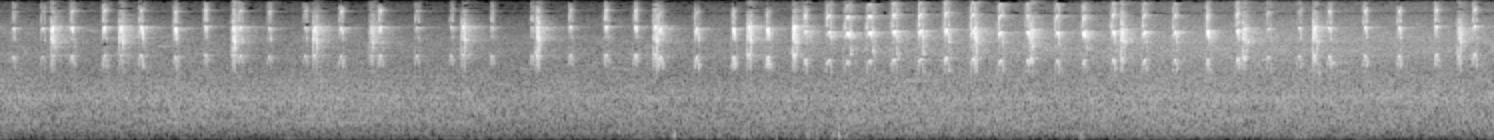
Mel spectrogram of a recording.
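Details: A young woodpecker sitting in a tree nest hole, wanting to be fed while its parents want it to leave the hole: high, sharp chirps repeated rapidly and steadily throughout, with a faint background hiss.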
